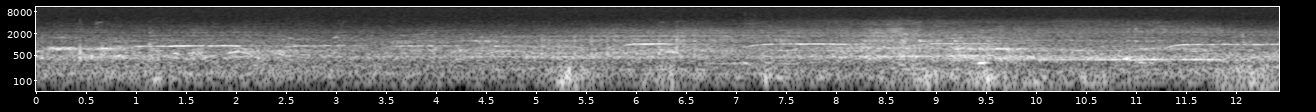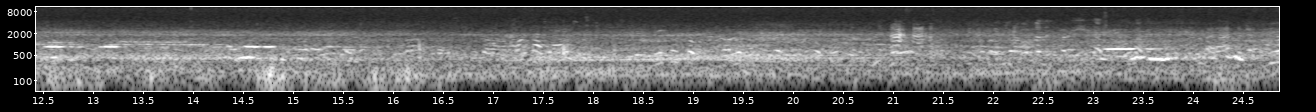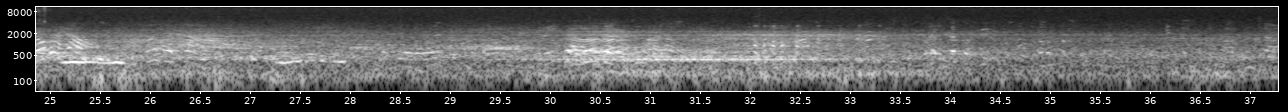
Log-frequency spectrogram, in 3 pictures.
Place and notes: {"title": "Duino-Aurisina TS, Italien - Duino-Aurisina - End of local soccer game", "date": "2016-09-10 18:03:00", "description": "Local soccer game (Campionale regionale dilettanti, promozione girone B) between Sistiana Duino Aurisina (hosts) and Domio (guests). The game started at 4pm. Domio wins 2:1, no goals during the recording.\n[Sony PCM-D100 with Beyerdynamic MCE 82]", "latitude": "45.78", "longitude": "13.64", "altitude": "104", "timezone": "Europe/Rome"}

